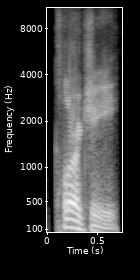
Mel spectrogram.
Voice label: "clergy", American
